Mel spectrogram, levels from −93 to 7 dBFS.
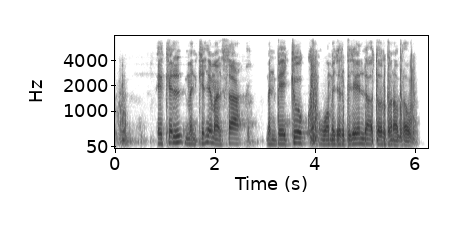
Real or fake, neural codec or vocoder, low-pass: fake; codec, 16 kHz, 16 kbps, FunCodec, trained on LibriTTS, 50 frames a second; 7.2 kHz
